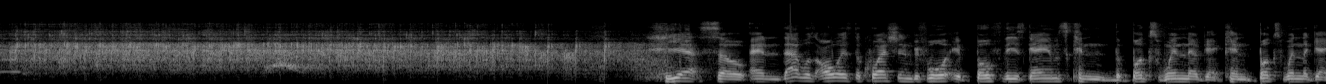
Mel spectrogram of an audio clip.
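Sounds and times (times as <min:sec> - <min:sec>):
applause: 0:00.0 - 0:06.7
speech: 0:06.6 - 0:13.2.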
